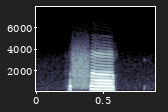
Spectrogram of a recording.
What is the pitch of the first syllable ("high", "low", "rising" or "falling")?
low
